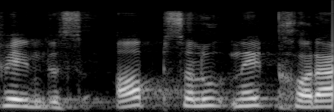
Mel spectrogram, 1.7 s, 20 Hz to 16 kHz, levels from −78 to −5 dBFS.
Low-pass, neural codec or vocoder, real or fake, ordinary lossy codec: 10.8 kHz; none; real; AAC, 96 kbps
